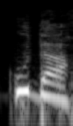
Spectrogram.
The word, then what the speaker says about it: Oudaert: Houdart, on prononce pas le T.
